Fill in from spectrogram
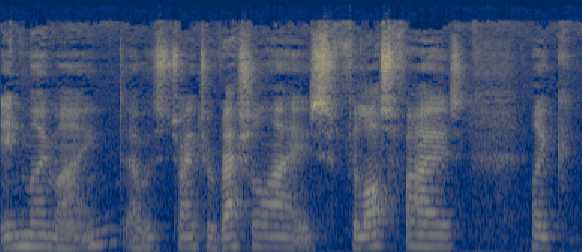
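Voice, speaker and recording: With audible room echo, a woman in a Dutch accent speaks at a fairly slow pace and a medium pitch. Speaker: healer. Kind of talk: personal testimony. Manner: halting.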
